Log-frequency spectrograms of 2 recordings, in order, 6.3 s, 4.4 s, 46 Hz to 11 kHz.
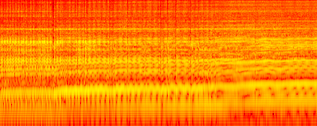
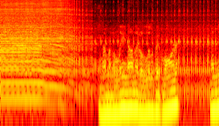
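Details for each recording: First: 2-cycle nitro RC airplane engine on first start, running rich and four-stroking with a steady, slightly rising buzz that lacks crispness, before the stiff needle is leaned out. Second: Two-stroke nitro RC airplane engine during high-speed needle tuning; high, steady scream, then the note settles into a smooth, even two-stroke run as the needle is leaned from four-stroking.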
